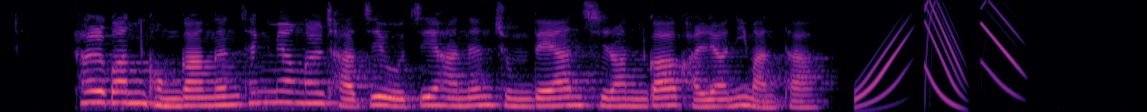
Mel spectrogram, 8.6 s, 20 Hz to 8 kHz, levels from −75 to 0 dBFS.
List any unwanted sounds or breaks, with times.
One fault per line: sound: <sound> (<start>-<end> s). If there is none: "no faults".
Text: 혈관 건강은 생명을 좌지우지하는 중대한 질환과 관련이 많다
sound: chirp (6.4-7.7 s)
